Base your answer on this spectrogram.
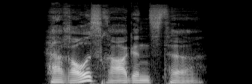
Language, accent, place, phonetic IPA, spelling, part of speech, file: German, Germany, Berlin, [hɛˈʁaʊ̯sˌʁaːɡn̩t͡stɐ], herausragendster, adjective, De-herausragendster.ogg
- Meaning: inflection of herausragend: 1. strong/mixed nominative masculine singular superlative degree 2. strong genitive/dative feminine singular superlative degree 3. strong genitive plural superlative degree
